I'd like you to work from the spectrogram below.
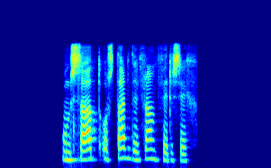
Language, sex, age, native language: Icelandic, female, 40-49, Icelandic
